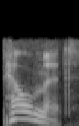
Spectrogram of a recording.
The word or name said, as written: pelmet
